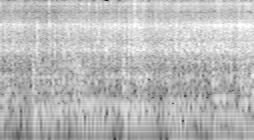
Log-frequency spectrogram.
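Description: Paneer pepper fry sizzling in a pan, a steady, bright frying hiss that fills the whole moment, with faint clicks and tones underneath.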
